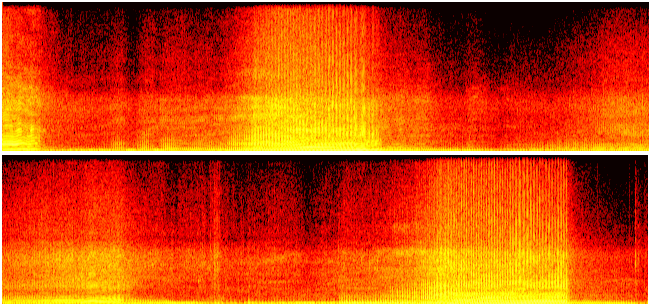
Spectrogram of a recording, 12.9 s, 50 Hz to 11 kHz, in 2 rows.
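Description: A 2024 motorcycle passes through a corner several times during a riding lesson, its engine rising and falling in long revving sweeps. The bike draws near and loud, then fades before surging again.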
